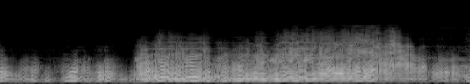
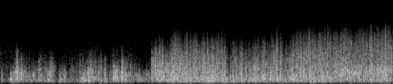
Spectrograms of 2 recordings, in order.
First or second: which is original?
second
